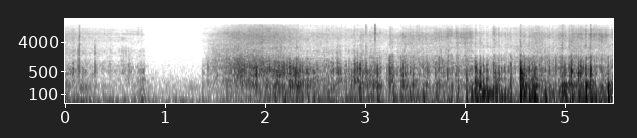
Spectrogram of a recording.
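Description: Fingernails scratch the surface of a flat, thin, solid cork board lying on a table, making a soft, uneven rustling and scraping texture with low thumps and some bright grit. It dips nearly silent for a moment near the start, then grows steadily denser and louder, with a few sharper scratch accents toward the end.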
